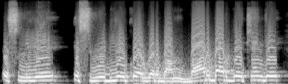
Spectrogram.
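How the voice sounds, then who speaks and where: A fairly high-voiced man with a Pakistani Urdu accent, teaching Quran recitation step by step. He spells out letters and vowel marks, stretches the sounds out slowly, then explains each rule in a quick, matter-of-fact way. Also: steady tone, low-quality recording. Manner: slow drawn-out syllables when reciting, brisk when explaining.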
